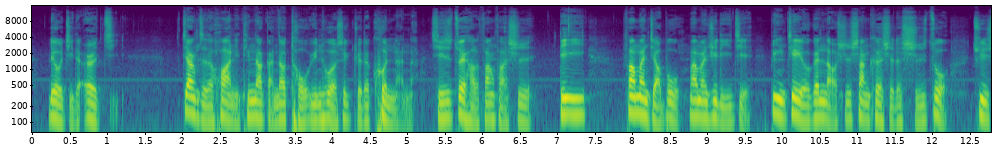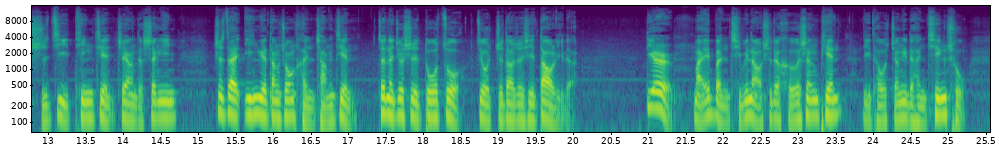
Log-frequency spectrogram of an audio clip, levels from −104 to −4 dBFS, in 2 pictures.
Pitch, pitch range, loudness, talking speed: 120 Hz, 105-135 Hz, -21 LUFS, 260 characters per minute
